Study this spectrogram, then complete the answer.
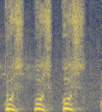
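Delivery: high quick shoo, in short bursts; shooing a cat. Acted. Someone chasing off a passing cat, high shooing call. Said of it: "aya nu ngagebah".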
